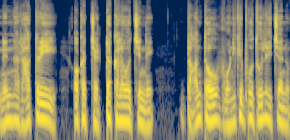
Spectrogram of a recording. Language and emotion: Telugu, fearful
